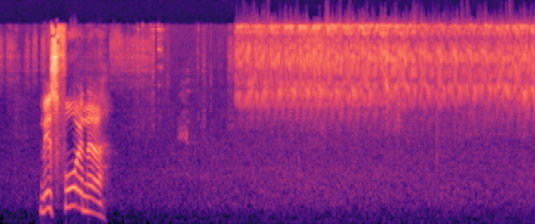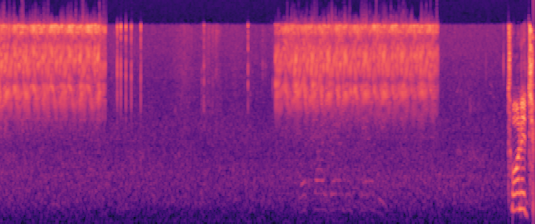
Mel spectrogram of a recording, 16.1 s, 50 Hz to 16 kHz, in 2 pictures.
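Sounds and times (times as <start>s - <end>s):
fishing reel drag buzzing: 3.4s - 10.1s, 12.2s - 14.7s
reel spool clicks: 3.6s - 10.3s, 11.8s - 14.7s.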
